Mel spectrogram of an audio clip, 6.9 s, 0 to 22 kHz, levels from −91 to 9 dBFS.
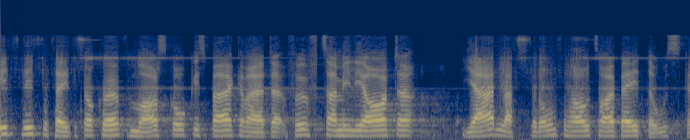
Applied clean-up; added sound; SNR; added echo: neural separator model SepFormer DNS4.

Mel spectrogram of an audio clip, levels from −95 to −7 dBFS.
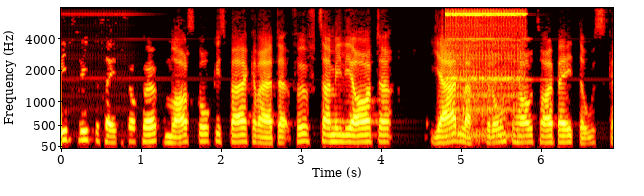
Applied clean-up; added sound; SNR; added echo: classical method spectral subtraction.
